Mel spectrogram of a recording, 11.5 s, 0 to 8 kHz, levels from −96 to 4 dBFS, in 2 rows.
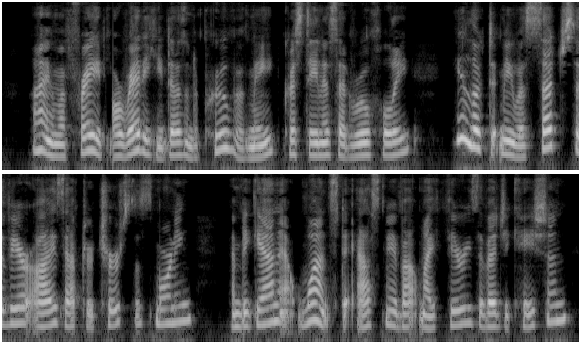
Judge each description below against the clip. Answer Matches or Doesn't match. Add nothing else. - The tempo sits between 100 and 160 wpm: Doesn't match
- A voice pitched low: Doesn't match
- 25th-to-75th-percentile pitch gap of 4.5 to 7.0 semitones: Matches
